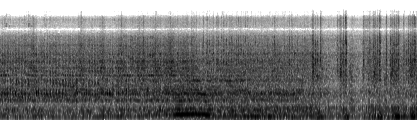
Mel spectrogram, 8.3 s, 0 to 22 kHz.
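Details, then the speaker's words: 1955 Willys Jeep with a motor marked 283, cold morning start. The start was poor, followed by an uneven, lumpy idle of about three pulses a second with wandering speed. Rough idle after cold start; owner thinks it needs some attention. "so it started I would say a pretty awful start but it started I don't know probably needs a little love"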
